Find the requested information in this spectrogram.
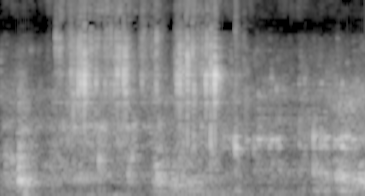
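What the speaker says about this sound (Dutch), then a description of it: "Dan gaat iemand ondertussen zijn handen wassen." Tap water runs at a campsite shower building while someone washes hands, an irregular, soft splashing and trickling that comes and goes close by.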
